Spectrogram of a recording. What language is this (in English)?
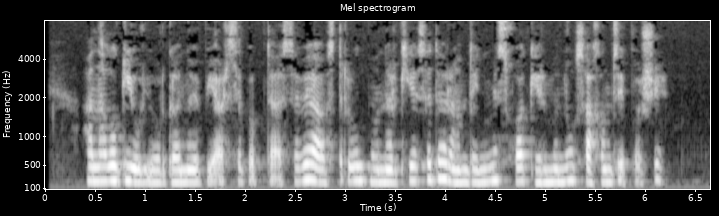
Georgian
